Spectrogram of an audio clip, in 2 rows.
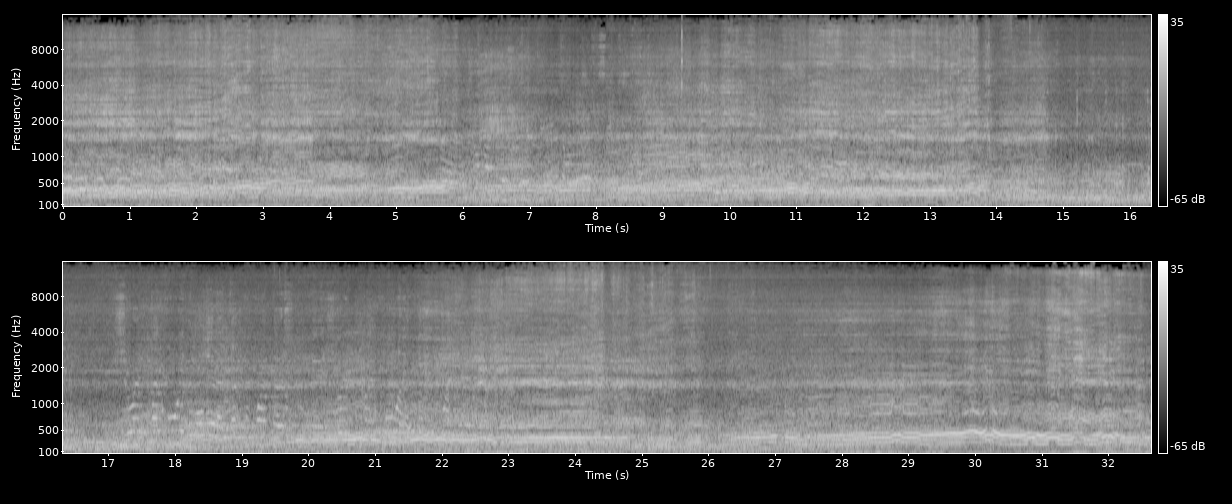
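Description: Several kart cross buggies with 500 cc motorcycle engines racing on a dirt track, engine notes overlapping and rising and falling over and over as the drivers lift off and accelerate through the corners.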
